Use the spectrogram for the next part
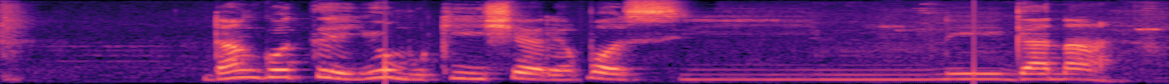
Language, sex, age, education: Yoruba, male, 15-29, tertiary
